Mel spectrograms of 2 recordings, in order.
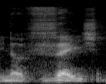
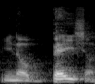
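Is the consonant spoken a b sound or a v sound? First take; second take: v sound; b sound. First: The consonant is a v sound, lip on teeth. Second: The consonant is a b sound with closed lips. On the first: The speaker calls it right. "V の音がポイントです" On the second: The speaker calls it wrong. "イノベーションって言わない"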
